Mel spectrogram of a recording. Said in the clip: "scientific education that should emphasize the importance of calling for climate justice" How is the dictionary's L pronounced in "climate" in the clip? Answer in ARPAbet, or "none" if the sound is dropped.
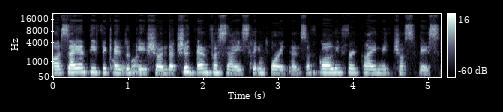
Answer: L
